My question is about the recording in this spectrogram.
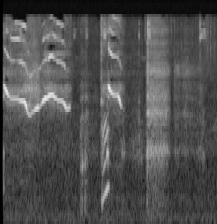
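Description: German Shepherd whining: one long high, wavering whine, then a shorter whine about a second in, followed by a brief breathy puff.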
